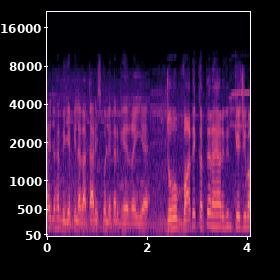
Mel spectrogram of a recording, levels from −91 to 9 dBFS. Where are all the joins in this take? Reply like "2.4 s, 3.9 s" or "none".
2.2 s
